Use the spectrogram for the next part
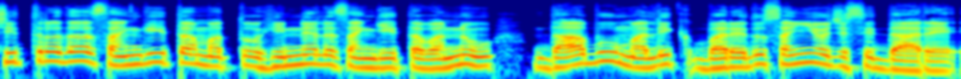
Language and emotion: Kannada, neutral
